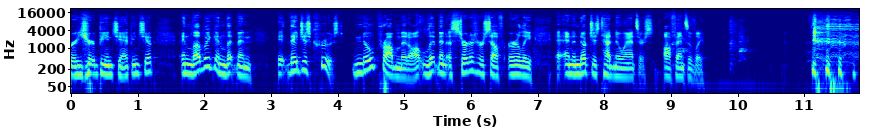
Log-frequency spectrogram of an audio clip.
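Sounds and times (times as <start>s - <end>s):
speech: 0.0s - 9.6s, 11.3s - 11.8s
man coughing while eating: 9.1s - 10.3s
laughter: 11.1s - 11.8s.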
